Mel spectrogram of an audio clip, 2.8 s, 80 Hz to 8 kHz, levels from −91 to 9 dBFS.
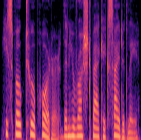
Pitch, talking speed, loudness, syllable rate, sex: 160 Hz, 210 wpm, -16 LUFS, 5.6 syllables/s, female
